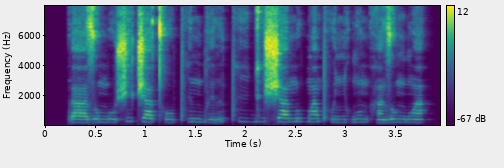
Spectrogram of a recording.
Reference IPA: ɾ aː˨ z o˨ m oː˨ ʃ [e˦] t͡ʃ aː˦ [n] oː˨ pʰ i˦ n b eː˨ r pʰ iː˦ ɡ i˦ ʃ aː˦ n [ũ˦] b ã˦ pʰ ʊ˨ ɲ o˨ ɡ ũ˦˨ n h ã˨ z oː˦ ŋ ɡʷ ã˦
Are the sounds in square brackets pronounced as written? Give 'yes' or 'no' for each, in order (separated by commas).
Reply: no, no, no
